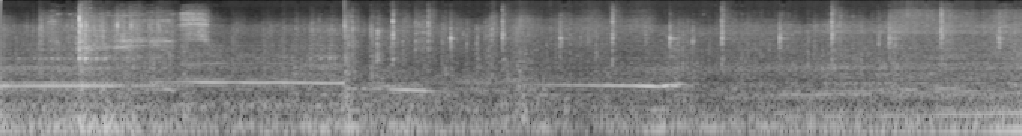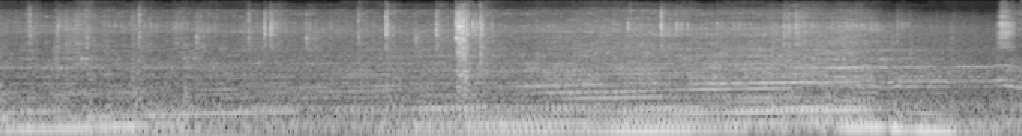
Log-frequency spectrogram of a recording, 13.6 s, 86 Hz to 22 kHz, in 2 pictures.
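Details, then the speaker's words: 1988 Volvo 240, first drive after 13 years off the road: a whine rising and falling with road speed over engine and road noise; owner suspects the input shaft bearing, bearings or gearbox oil. "The gearbox is whining like mad. It's It's probably something like the input shaft bearing, but it's quite loud and it's It's either going to be gearbox oil or the bearings or something like that."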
